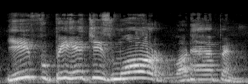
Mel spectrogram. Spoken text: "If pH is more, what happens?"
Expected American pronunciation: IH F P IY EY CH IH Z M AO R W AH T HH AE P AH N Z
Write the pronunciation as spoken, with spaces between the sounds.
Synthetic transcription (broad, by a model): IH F P IY EY CH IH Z M AO R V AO T HH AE P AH N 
